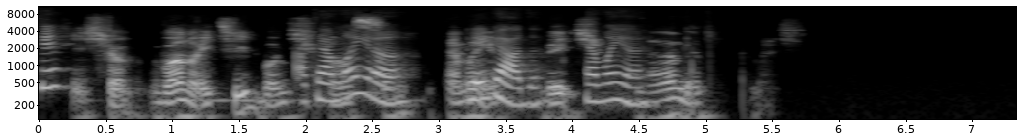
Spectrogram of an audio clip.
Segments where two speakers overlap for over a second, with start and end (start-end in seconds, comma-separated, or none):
1.9-4.6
